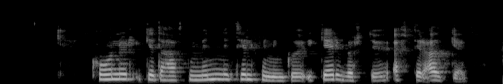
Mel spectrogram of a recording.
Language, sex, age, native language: Icelandic, female, 20-29, Icelandic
